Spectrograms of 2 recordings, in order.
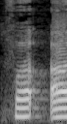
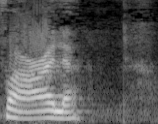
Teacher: عین کو حمزہ بنا دیا جاتا ہے، ادائیگی میں فعل ہو جاتا ہے جبکہ درست ادائیگی فعل۔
